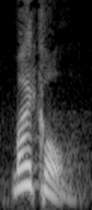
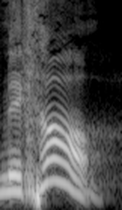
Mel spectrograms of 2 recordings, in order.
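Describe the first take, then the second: First: The name sounds like the English name Michael. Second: The name does not sound like English Michael. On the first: The speaker calls it wrong. "This name is often mispronounced in English. This is not Michael" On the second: The speaker calls it right. "This is Michal"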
